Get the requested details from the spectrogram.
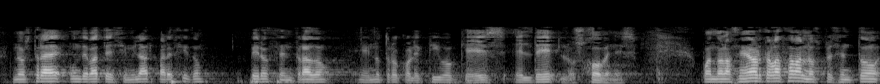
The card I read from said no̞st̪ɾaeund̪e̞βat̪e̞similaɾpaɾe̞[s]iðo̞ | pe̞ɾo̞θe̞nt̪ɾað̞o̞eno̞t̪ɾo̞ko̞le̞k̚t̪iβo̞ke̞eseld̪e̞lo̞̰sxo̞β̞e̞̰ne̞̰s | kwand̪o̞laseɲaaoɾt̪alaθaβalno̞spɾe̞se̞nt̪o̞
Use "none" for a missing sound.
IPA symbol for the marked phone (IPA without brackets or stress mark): θ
